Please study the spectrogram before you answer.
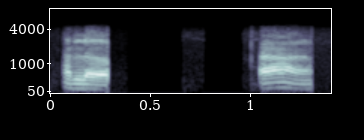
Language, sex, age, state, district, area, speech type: Tamil, male, 45-60, Tamil Nadu, Cuddalore, rural, conversation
